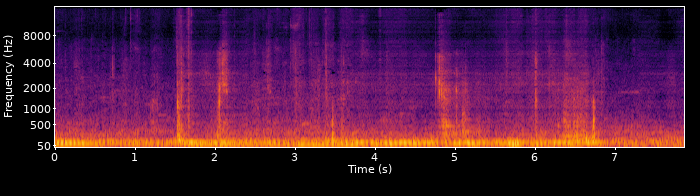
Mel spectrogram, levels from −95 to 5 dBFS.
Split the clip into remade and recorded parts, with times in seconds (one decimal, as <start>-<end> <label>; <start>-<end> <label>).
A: 0.0-1.6 recorded; 1.6-2.4 remade; 2.4-3.7 recorded; 3.7-6.7 remade; 6.7-7.3 recorded; 7.3-7.9 remade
